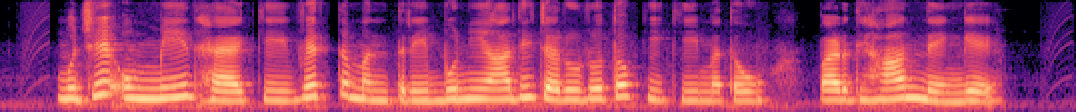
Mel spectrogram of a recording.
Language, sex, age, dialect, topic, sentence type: Hindi, female, 18-24, Hindustani Malvi Khadi Boli, banking, statement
